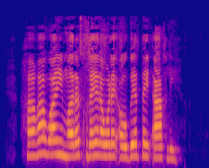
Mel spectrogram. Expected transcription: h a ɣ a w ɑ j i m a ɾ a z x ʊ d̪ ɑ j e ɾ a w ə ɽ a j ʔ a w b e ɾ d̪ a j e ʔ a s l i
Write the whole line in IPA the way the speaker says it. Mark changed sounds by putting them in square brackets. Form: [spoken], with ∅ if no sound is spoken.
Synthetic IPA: h a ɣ a w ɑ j i m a ɾ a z x ʊ d̪ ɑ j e ɾ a w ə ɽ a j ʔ a w b e ɾ [t̪] a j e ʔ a [x] l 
